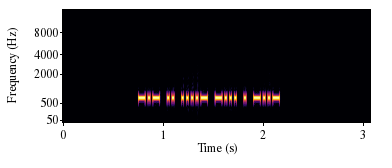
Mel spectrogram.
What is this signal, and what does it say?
Morse code, heard as a keyed tone, about 52 wpm, 700 Hz. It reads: KI4BEX
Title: USA Call Signs - 6 Characters - 4x Character Spacing - 50wpm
